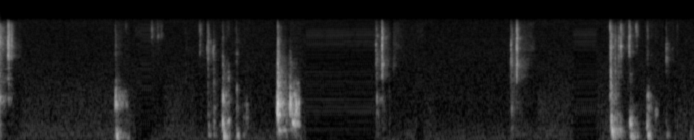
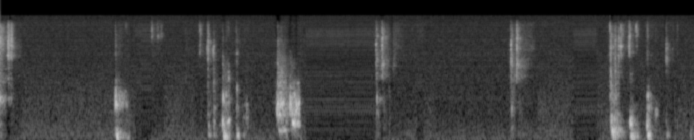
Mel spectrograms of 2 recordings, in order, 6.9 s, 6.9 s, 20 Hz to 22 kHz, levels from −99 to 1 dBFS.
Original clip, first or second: first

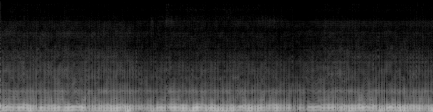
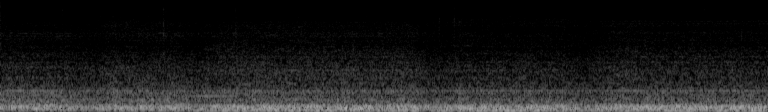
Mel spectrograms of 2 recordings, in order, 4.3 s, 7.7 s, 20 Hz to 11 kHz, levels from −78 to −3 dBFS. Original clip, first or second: second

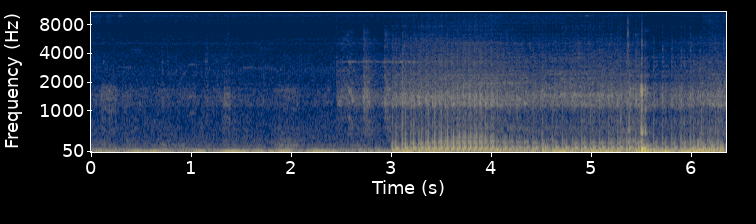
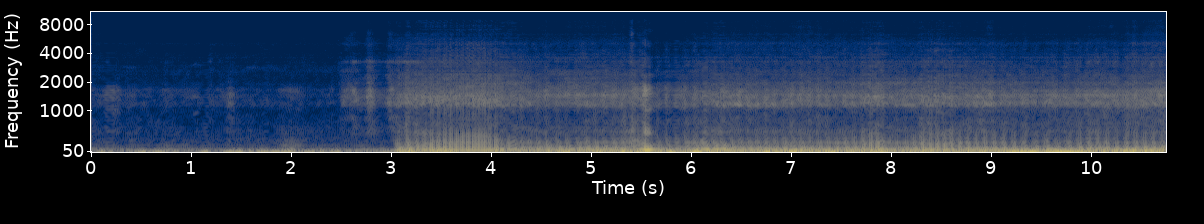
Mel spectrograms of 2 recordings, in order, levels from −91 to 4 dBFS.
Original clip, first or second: first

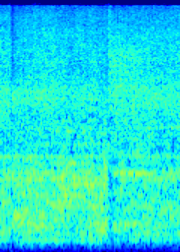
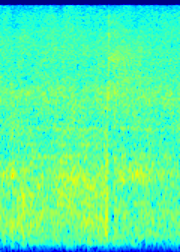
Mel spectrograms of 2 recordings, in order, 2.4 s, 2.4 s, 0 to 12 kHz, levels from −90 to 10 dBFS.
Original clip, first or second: first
